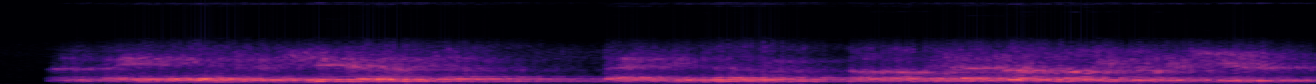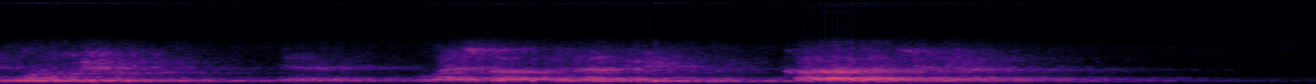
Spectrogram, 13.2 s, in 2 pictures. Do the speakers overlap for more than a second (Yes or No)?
No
